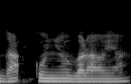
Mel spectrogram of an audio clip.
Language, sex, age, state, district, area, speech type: Santali, male, 18-30, Jharkhand, Pakur, rural, spontaneous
